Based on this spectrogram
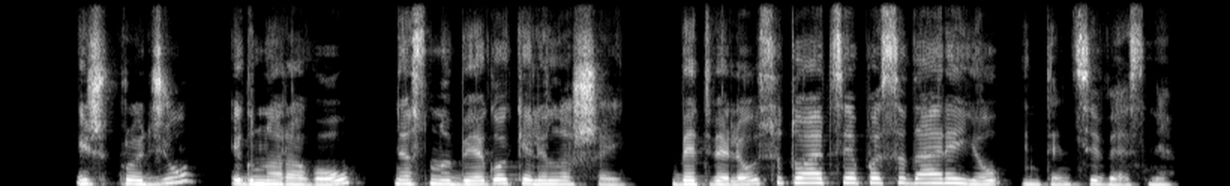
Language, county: Lithuanian, Šiauliai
